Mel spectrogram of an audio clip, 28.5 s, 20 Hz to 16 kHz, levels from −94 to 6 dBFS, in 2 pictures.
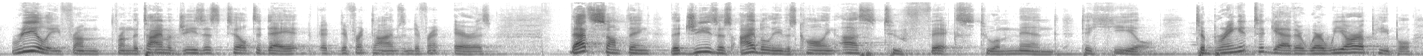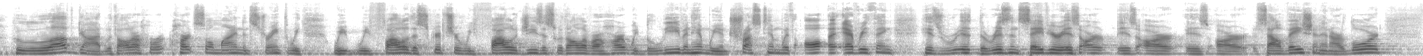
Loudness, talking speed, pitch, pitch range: -35 LUFS, 190 wpm, 150 Hz, 135-170 Hz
